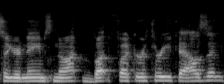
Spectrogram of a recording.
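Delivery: ordinary talk, nothing marked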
